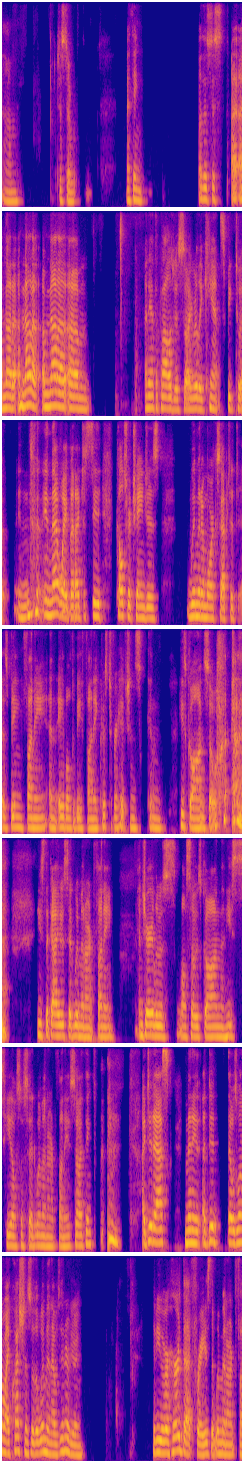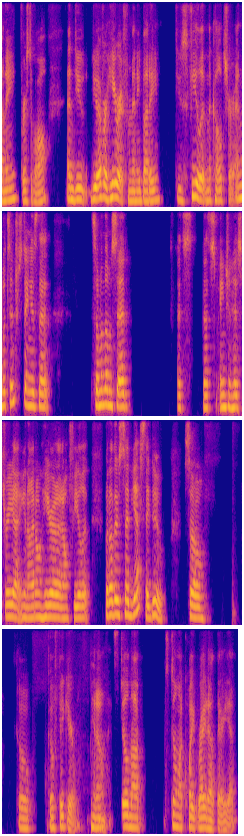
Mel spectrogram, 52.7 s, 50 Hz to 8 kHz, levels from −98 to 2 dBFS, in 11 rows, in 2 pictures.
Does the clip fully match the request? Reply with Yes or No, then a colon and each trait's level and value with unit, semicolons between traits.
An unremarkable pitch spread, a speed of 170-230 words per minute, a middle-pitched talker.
Yes: average, 3.4 semitones; average, 200 wpm; medium, 160 Hz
